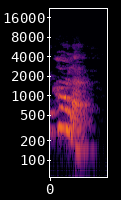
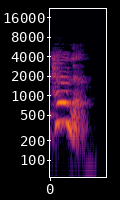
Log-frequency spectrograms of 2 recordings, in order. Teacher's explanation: আমেরিকানরা এই আর এর উচ্চারণটা পুরোপুরি করছে কালার, কিন্তু ব্রিটিশরা বলছে কালার, আরটাকে হালকা করে নিচ্ছে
